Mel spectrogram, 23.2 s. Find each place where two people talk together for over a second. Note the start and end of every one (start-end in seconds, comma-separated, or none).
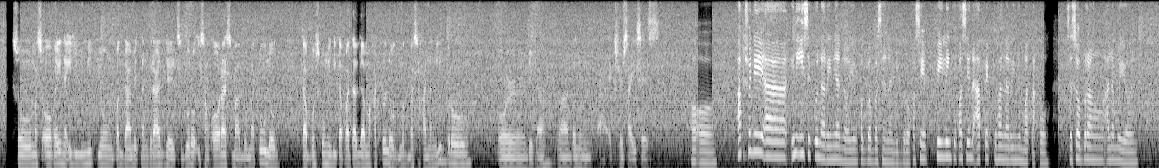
none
